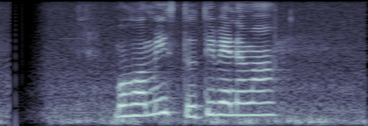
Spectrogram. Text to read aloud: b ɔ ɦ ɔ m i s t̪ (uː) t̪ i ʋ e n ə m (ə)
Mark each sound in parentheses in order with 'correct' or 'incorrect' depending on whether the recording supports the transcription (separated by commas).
incorrect, incorrect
